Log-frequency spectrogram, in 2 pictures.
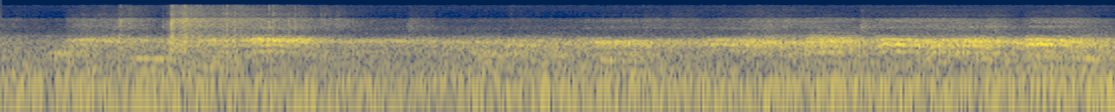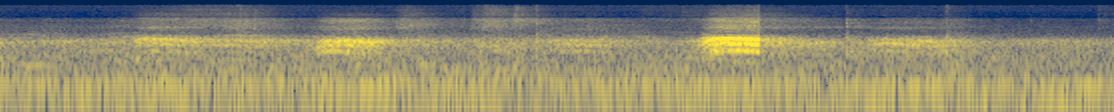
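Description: Birds calling again and again in short calls, the loudest one about nine seconds in.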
